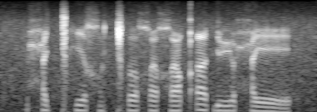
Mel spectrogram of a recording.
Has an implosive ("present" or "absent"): present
